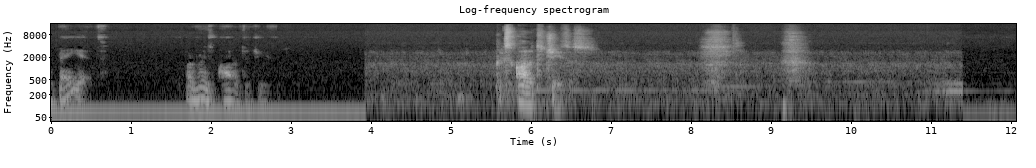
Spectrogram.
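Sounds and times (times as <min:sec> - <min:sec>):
faint hiss: 0:00.0 - 0:12.0
low steady hum: 0:00.0 - 0:12.0.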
